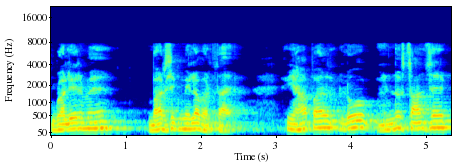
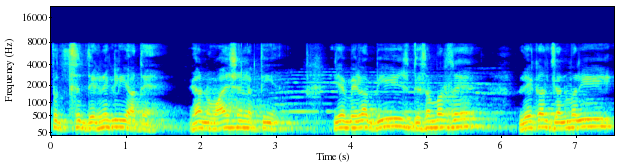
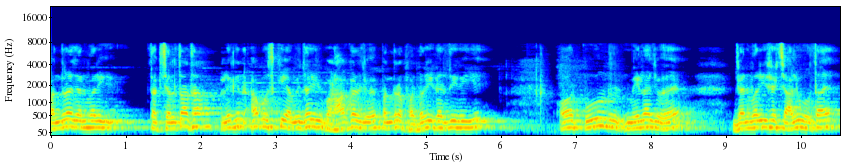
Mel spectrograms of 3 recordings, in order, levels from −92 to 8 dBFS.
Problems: background sounds at intervals, background conversations at intervals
